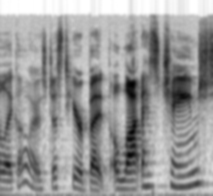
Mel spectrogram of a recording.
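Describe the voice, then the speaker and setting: A woman speaks in a bright, sharp tone. Her pace is fairly quick. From Texas. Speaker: teacher. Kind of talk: interview. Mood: warm, upbeat. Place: classroom. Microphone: handheld.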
